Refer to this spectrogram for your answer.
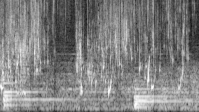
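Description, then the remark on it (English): Water pours and trickles steadily throughout, with small splashes and gurgles scattered across the flow, while a faint low hum drones in the background. “It's completely immersive. With water that's wet.”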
